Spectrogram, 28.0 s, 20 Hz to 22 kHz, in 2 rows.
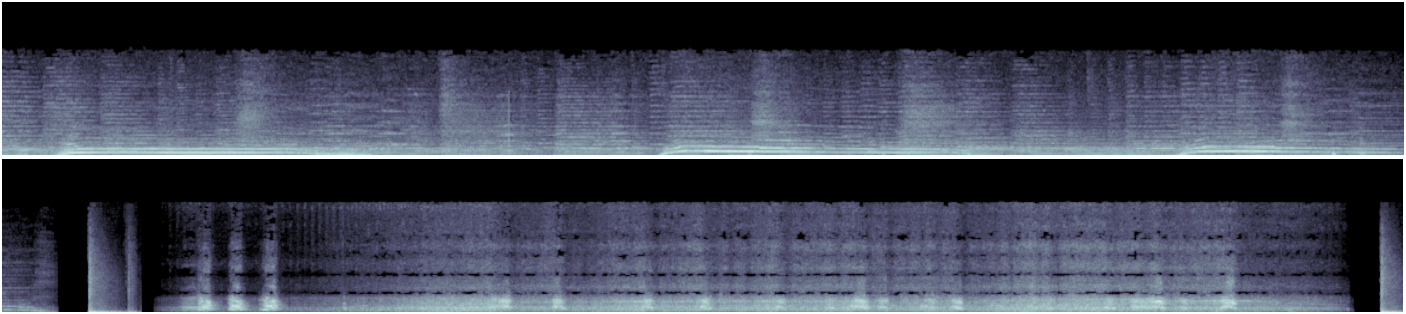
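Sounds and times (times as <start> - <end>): dog barking and yipping: 15.8 - 17.0, 18.7 - 26.6.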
